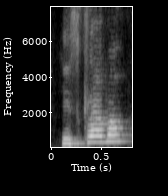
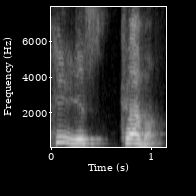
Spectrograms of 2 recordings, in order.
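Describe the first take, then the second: First: The pitch rises at the end. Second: The pitch falls at the end. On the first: It is a question. "it becomes my question" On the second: It is a plain statement. "With a falling means it's a statement"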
